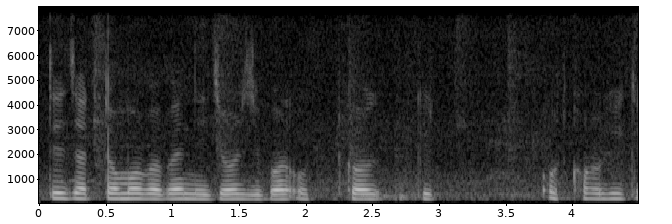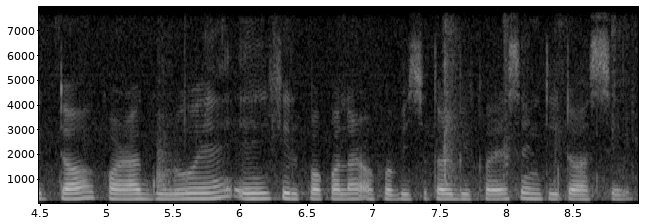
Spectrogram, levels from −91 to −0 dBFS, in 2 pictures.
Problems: constant background noise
